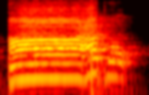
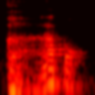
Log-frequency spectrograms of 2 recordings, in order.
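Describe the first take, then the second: First: It is said loudly. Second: It is said softly.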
